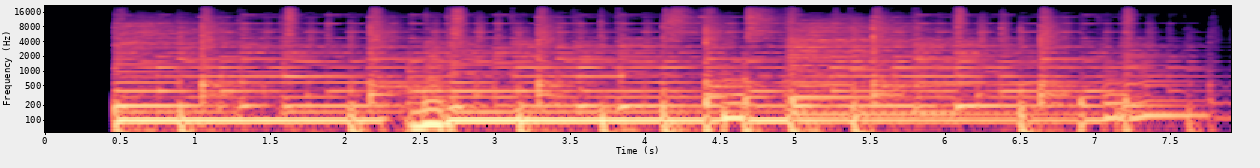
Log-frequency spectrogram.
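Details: Only music plays, a steady jingle with strong bass and percussive hits, and no animal voice is heard. The beat continues throughout without pause.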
